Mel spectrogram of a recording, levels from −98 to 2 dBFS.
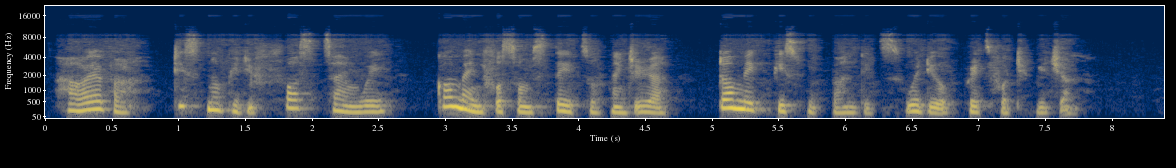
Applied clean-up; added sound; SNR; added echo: none; none; none; none.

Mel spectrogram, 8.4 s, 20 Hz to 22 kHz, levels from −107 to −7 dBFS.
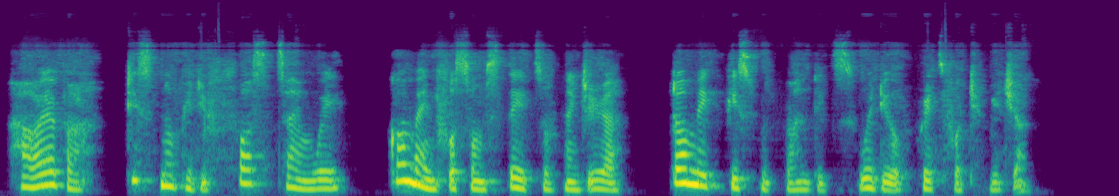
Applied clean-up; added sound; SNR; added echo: neural mask model Resemble Enhance denoiser.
